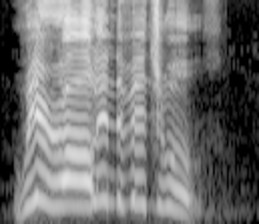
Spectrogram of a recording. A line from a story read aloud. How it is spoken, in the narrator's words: the crowd shouts back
